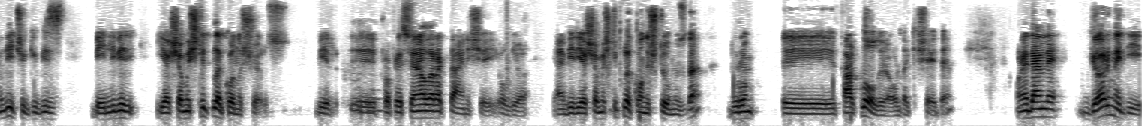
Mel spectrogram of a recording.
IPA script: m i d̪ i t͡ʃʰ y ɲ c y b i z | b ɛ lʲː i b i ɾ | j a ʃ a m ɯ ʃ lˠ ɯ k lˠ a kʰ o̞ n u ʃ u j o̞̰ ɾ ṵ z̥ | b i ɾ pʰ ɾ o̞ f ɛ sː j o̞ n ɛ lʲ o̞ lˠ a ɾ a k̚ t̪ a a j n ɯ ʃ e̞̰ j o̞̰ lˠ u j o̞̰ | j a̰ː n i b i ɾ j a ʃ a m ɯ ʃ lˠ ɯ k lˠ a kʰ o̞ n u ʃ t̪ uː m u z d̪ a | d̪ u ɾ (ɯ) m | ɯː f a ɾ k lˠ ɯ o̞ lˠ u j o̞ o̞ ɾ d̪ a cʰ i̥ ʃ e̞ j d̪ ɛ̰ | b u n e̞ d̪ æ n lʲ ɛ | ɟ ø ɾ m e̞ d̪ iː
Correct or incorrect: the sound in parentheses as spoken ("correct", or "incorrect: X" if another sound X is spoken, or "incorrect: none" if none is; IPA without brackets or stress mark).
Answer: incorrect: u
